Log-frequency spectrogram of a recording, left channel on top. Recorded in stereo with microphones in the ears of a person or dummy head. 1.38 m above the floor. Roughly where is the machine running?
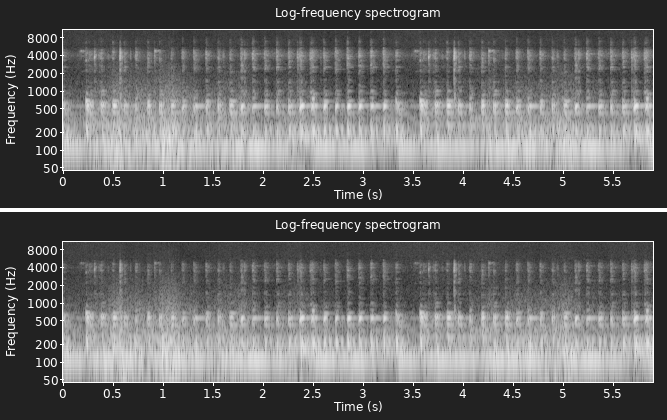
Left.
